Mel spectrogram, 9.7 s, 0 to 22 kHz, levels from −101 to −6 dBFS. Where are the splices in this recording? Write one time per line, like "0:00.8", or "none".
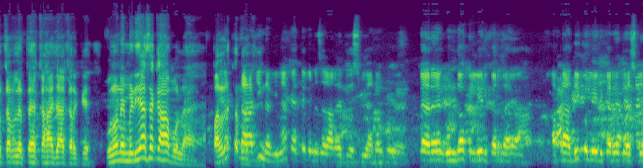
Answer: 0:03.0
